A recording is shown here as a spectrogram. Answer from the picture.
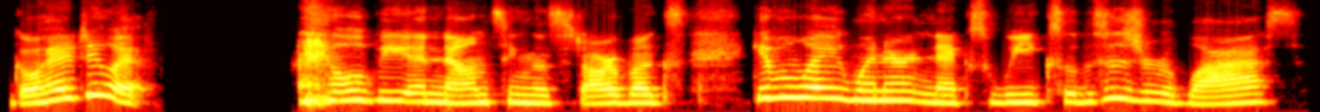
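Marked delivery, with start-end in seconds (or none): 0.1-0.8 playful urging. Acted. Urging listeners to tag her.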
